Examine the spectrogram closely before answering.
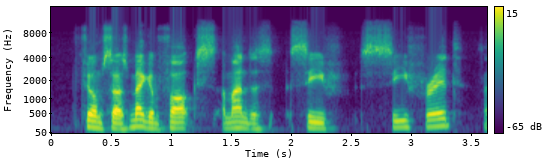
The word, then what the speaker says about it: Seyfried: Film stars Megan Fox, Amanda Seyfried. Is that how you say it? Oh, no, don't ever said that name out loud. Sorry, Seyfried. Right, Seyfried.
